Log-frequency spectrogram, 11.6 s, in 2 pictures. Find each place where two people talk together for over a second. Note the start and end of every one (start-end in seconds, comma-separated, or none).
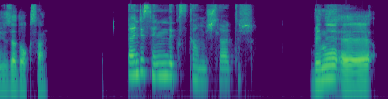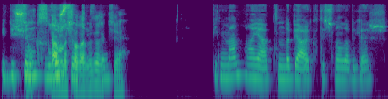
6.1-7.5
